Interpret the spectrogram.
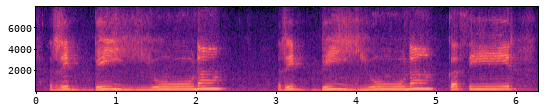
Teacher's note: اس کو ربیون نہیں کرنا، نرمی سے نہیں پڑھنا ہے، با کے اوپر بھی تشدید ہے، یا کے اوپر بھی تشدید ہے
